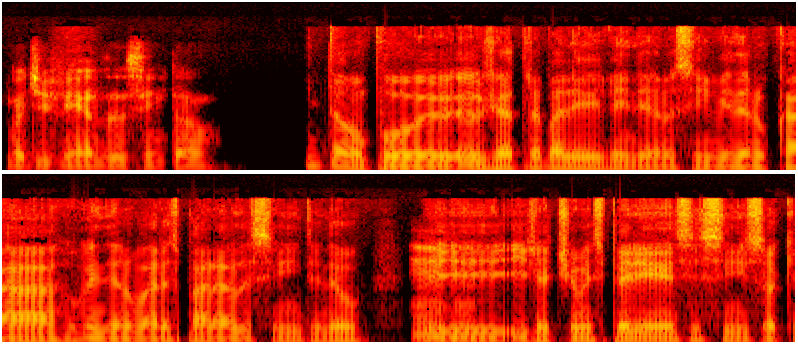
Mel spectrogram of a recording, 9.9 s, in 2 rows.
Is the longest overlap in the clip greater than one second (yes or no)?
no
